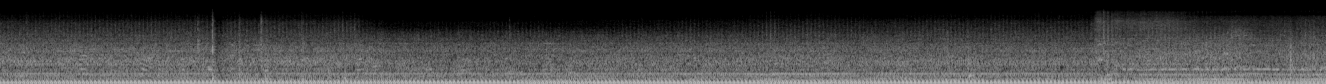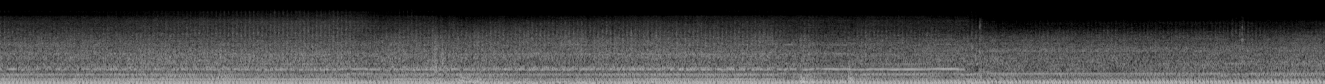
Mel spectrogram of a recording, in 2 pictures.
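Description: A man talks calmly nearby over the engine noise.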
